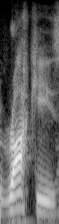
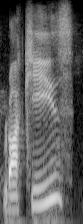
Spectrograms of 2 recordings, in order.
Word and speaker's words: Rockies: mountains big mountains the Rockies instead of saying Rockies with the stress at the end this is is a Rockies Rockies good so right onto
